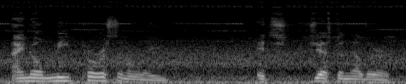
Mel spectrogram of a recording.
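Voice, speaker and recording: A man's medium-pitched voice with an American accent and lively intonation, over noticeable background noise. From Boston. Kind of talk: podcast interview, casual storytelling. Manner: storytelling cadence, profane.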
